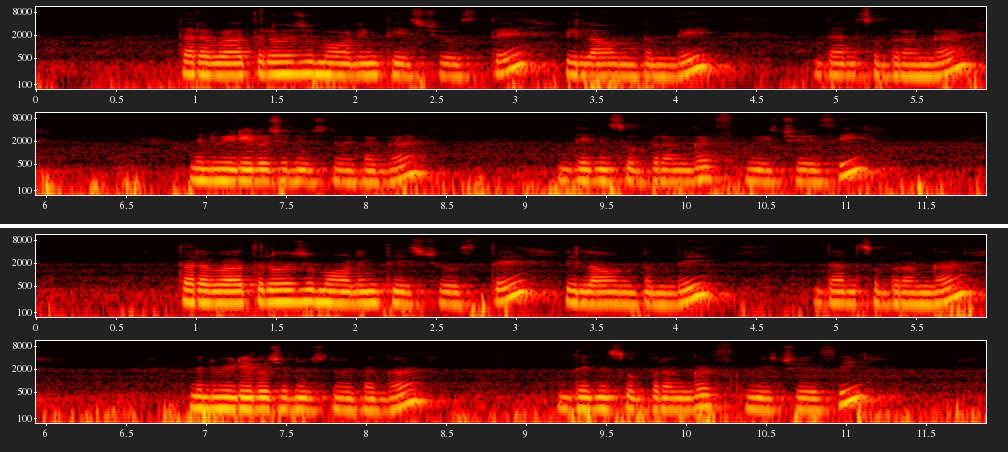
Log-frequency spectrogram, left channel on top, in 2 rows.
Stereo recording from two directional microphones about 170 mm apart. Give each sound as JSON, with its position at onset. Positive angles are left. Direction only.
{"t": 0.9, "sound": "a woman's voice", "side_deg": -10}
{"t": 9.3, "sound": "a woman's voice", "side_deg": -5}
